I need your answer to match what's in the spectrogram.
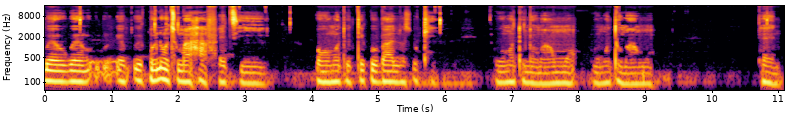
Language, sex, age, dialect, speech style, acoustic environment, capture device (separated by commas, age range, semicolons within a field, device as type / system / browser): Yoruba, male, 25-34, Nigeria - Lagos, happy, music, mobile / Linux / Chrome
